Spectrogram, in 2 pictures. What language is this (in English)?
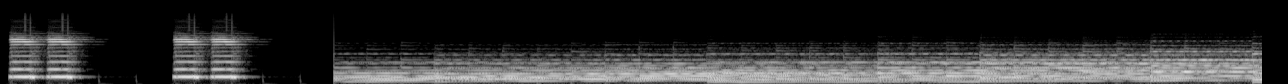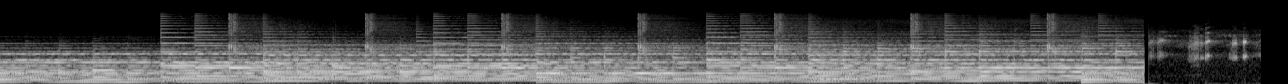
Indonesian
